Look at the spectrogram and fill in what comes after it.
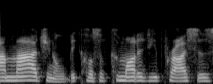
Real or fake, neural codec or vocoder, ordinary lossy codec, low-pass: fake; codec, 16 kHz, 8 kbps, FunCodec, trained on Chinese and English, 25 frames a second; Opus, 32 kbps; 5.4 kHz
